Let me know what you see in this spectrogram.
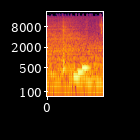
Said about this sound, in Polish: dźwięk odgrywany w momencie, kiedy możemy już wejść z jakimś przedmiotem w interakcję i możemy wcisnąć Enter. Czyli to jest dźwięk, który nam jakby pokazuje, gdzie dany przedmiot się znajduje i możemy po prostu się poruszać względem tego dźwięku,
